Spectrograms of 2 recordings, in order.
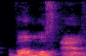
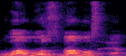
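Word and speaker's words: Wamos Air: une compagnie espagnole اسمها Vamos Air. Ça s'écrit avec W mais ça se prononce V. Vamos Air.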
